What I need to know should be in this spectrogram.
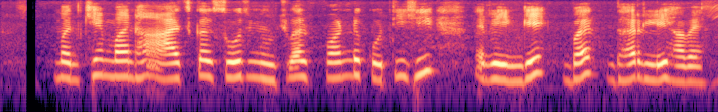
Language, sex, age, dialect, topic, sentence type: Chhattisgarhi, female, 18-24, Western/Budati/Khatahi, banking, statement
